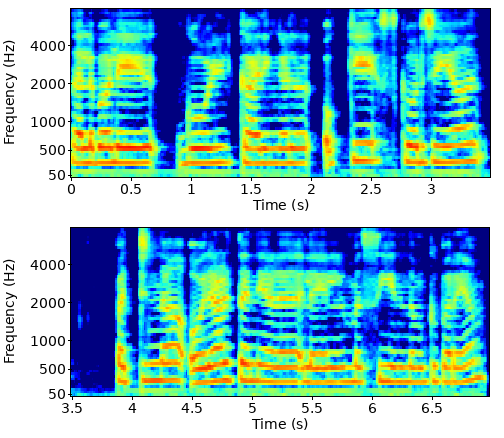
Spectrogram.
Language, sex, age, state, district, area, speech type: Malayalam, female, 18-30, Kerala, Wayanad, rural, spontaneous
